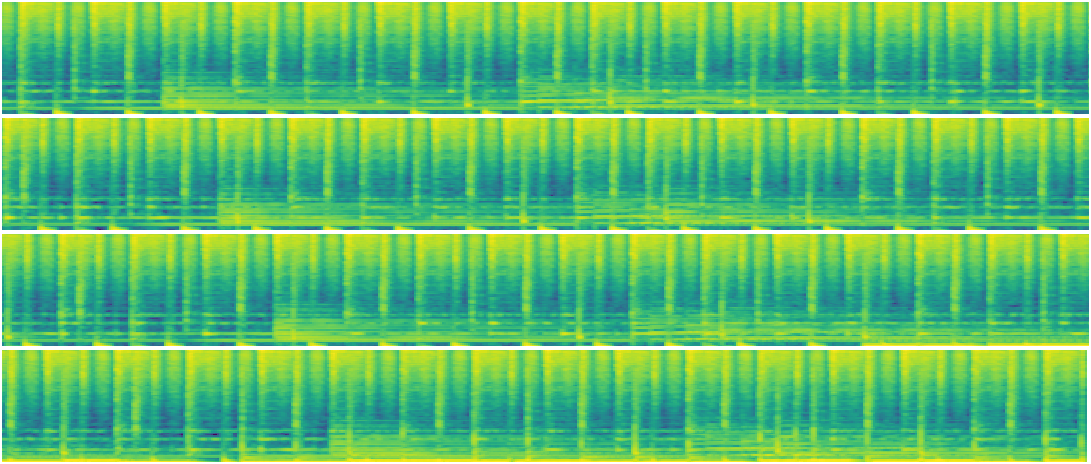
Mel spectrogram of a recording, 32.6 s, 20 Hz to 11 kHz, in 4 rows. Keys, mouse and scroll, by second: 4.4 F1, 10.1-12.8 drag, 18.6-22.6 drag, 31.6 click.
